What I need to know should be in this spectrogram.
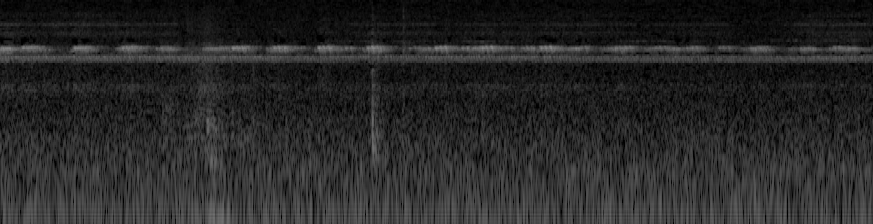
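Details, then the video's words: Quieter grass insect chirping, high and pulsed in short regular bursts. A couple of faint taps and rustles break in near the start. "풀벌레 소리"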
